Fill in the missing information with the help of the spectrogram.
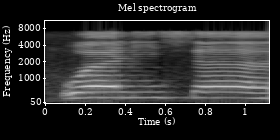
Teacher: Cara bacaannya ketika waqaf adalah dengan menukarkan fathatain tersebut kepada baris atas, dan cara bacaannya hendaklah dibaca dengan panjang dengan kadar 2 harakat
